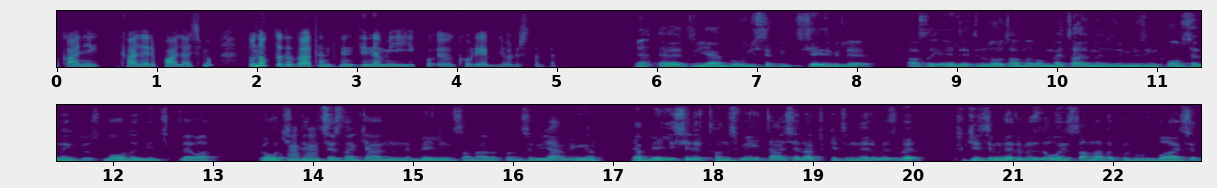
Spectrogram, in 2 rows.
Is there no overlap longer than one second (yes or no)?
yes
